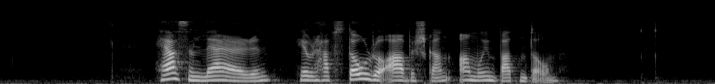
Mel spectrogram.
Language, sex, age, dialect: Faroese, female, 36-60, Suðurstreymoy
